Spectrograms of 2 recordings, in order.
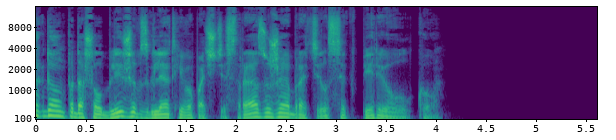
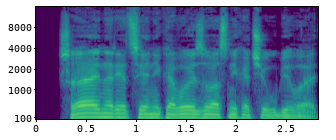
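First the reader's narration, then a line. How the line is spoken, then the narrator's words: Calm statement. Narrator (Russian): спокойно заявил Галлад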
